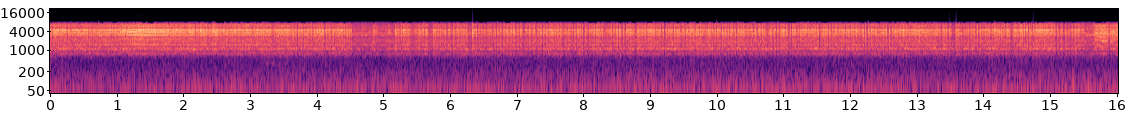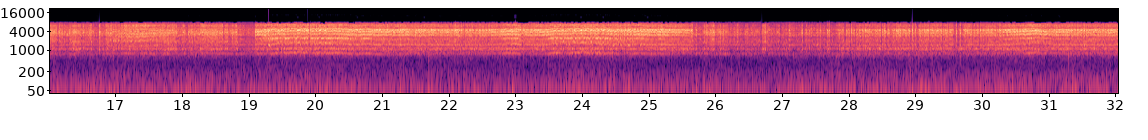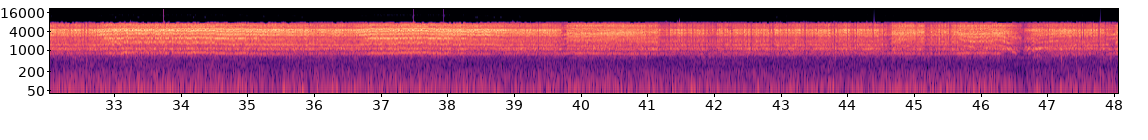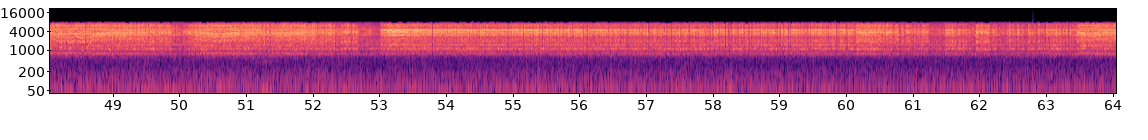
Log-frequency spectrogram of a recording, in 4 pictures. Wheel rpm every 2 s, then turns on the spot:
200, 200, 200, 200, 200, 200, 200, 200, 200, 200, 200, 200, 200, 200, 200, 200, 200, 200, 200, 200, 200, 200, 180, 180, 200, 200, 200, 200, 200, 200, 200, 200.
none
